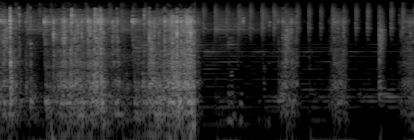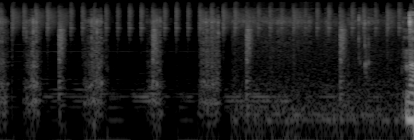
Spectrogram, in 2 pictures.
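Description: A sewing machine stitches a lined hoodie hood in a steady run of rapid mechanical chatter, then slows into separate needle thumps and clicks, close up and moderately quiet.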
